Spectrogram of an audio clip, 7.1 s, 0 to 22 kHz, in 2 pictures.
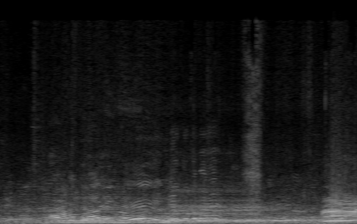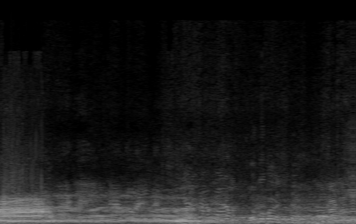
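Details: Sahiwal bull calves bought by a farmer in Comilla, Bangladesh, on 27 March: a drawn-out, level lowing moo lasting about two seconds rises above steady human chatter and bargaining voices, with fainter moos earlier.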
